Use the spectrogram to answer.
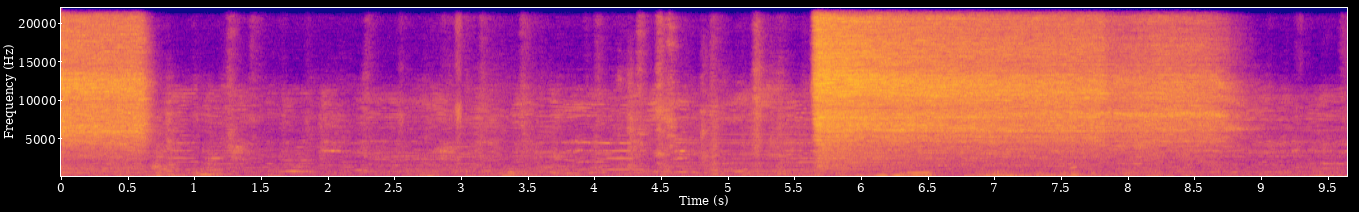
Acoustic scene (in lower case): bus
